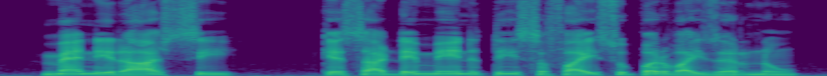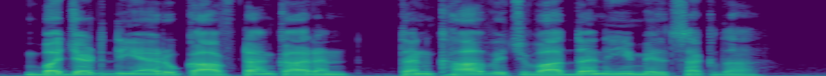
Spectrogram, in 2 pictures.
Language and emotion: Punjabi, sad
